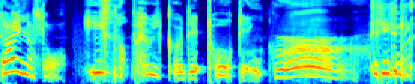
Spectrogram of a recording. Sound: whispers; both giggle

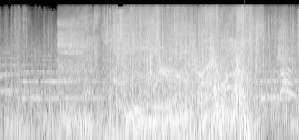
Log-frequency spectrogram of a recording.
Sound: gunshots

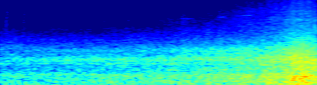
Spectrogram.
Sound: car Engine Roars

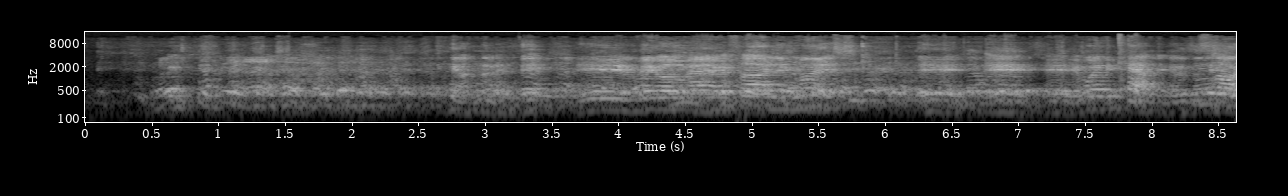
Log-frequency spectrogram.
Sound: audience laughing

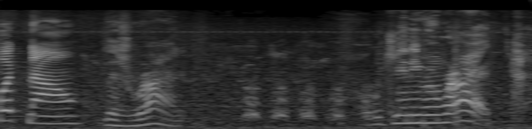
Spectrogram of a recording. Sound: dog barking

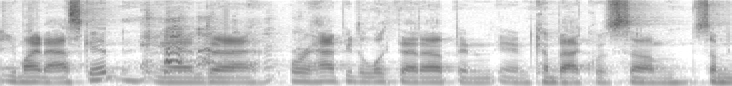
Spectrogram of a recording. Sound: laughs

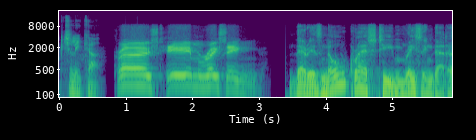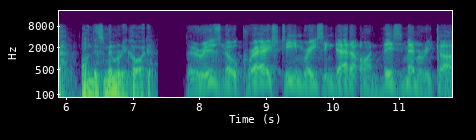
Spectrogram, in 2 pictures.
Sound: voices read lines on screen

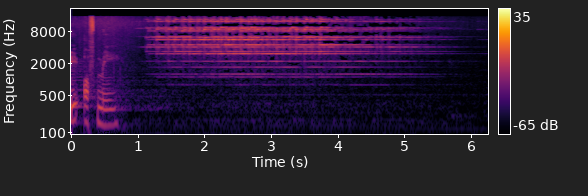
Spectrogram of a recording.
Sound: bell ringing

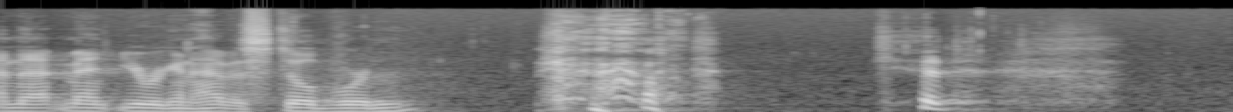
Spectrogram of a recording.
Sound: laughs

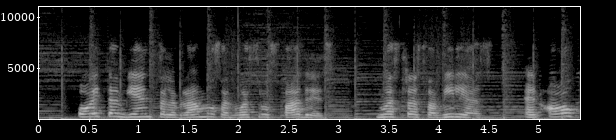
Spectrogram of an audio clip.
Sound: speaks in foreign language

